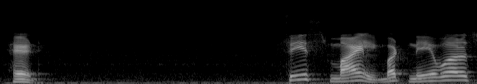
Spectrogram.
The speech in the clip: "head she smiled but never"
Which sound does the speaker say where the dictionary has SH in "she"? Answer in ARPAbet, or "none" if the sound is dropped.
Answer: S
